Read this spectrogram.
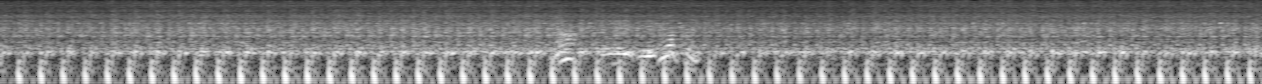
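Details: Old Villiers engine refitted to an Atom, spun over with a drill on the flywheel, choke off: steady rapid chuffing at about three turns a second, never catching. No fuel drawn up through a blocked carb jet.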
